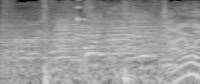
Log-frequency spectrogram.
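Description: A basketball being dribbled on a hardwood court, several sharp bounces over the steady noise of an arena crowd.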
